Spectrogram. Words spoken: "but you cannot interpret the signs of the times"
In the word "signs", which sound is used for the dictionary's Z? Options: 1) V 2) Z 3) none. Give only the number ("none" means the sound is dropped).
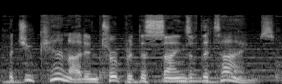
2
